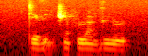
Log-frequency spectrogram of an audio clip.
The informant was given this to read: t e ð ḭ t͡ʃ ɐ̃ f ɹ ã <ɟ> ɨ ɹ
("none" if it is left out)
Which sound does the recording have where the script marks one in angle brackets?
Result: ɡ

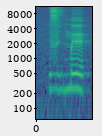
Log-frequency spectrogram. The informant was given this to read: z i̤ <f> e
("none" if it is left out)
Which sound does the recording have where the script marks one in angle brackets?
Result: m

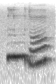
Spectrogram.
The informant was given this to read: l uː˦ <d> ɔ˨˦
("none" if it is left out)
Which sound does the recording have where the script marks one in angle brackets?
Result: d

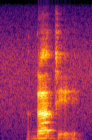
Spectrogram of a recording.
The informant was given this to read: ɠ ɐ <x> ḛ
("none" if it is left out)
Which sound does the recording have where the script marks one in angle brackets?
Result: k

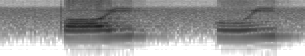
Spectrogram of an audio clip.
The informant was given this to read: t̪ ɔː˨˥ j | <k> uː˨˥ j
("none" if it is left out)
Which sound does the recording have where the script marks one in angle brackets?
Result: k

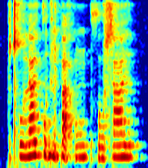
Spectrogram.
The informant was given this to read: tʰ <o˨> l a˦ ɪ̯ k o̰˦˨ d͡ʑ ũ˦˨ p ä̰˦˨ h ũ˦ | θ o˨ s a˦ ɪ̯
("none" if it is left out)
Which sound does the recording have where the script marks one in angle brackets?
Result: o˨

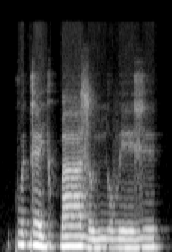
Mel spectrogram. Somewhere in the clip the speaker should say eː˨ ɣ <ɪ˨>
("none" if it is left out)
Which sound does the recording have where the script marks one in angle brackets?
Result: ɪ˦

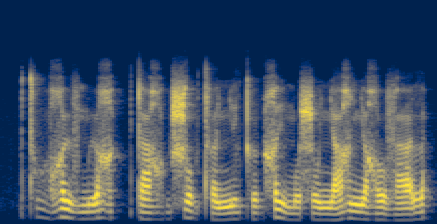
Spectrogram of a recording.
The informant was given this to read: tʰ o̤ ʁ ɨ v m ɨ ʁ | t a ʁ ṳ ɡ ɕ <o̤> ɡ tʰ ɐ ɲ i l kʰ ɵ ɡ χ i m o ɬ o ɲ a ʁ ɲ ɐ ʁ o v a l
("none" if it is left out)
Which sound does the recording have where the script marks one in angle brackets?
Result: o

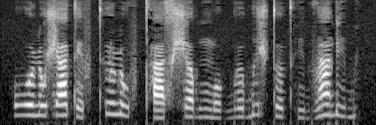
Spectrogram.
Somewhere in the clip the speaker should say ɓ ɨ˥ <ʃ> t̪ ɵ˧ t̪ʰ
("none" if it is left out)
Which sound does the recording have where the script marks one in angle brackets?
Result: ʃ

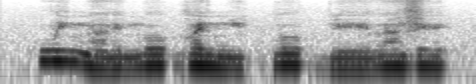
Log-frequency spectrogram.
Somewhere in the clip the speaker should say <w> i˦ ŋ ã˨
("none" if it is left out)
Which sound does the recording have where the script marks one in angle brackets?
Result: w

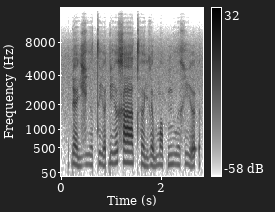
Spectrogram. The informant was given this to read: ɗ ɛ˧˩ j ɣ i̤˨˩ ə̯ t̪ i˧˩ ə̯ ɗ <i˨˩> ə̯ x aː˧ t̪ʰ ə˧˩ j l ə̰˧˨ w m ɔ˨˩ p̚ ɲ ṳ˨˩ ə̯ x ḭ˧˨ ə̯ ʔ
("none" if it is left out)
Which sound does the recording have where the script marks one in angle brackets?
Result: i˨˦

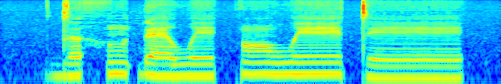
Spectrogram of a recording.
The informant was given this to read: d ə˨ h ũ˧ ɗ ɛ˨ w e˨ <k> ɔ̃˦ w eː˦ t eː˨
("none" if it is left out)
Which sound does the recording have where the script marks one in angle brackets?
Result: k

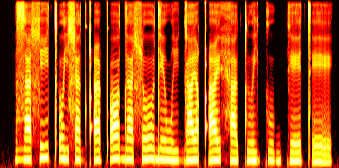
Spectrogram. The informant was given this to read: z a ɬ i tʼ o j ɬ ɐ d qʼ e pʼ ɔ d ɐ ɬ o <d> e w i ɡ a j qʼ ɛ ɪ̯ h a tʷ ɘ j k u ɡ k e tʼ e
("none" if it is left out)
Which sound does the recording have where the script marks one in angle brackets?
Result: d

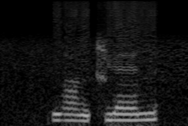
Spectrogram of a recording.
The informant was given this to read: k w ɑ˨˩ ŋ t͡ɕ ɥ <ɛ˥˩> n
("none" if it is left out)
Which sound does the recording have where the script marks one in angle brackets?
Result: ɛ˧˥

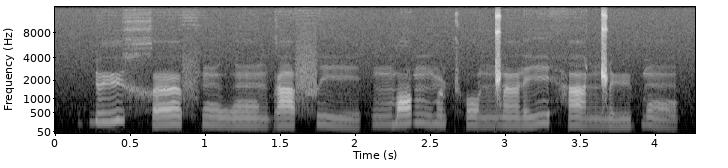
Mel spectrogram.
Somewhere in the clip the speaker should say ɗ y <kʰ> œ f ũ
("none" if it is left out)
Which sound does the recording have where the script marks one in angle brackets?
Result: x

